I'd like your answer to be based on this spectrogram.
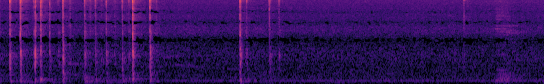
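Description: Fingertips of both hands tap the keys of a dark grey plastic laptop chiclet keyboard, typing in a quick burst of short, sharp clicks for about two seconds. A few more taps follow around the three-second mark, then only a faint steady low hum remains, with a brief soft rustle near the end.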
